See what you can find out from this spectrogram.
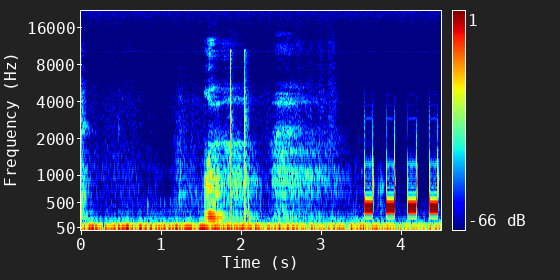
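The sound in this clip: Telephone keypad dialing to call the police: four evenly spaced, steady electronic tones follow a soft voice and two quick clicks, over a low background hum.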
